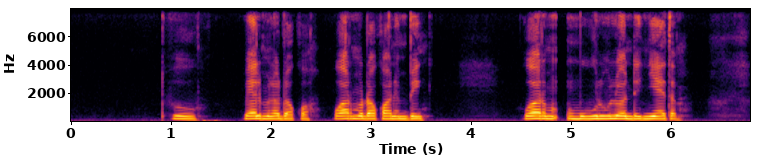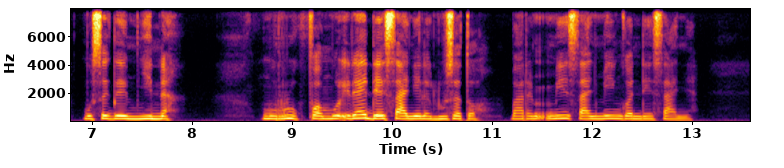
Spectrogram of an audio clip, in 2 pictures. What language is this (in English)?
Mansoanka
